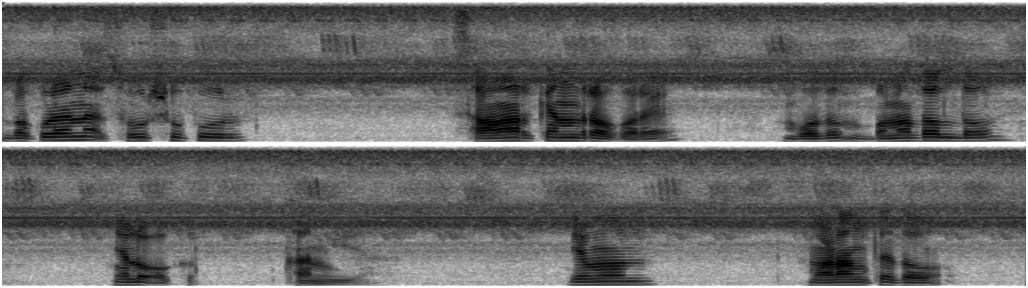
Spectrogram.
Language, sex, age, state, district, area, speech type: Santali, male, 30-45, West Bengal, Bankura, rural, spontaneous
